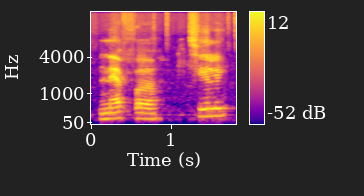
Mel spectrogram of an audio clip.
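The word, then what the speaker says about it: Naphtali: the eighth son and neph nepha tilly that's how you pronounce that the ninth sign and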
